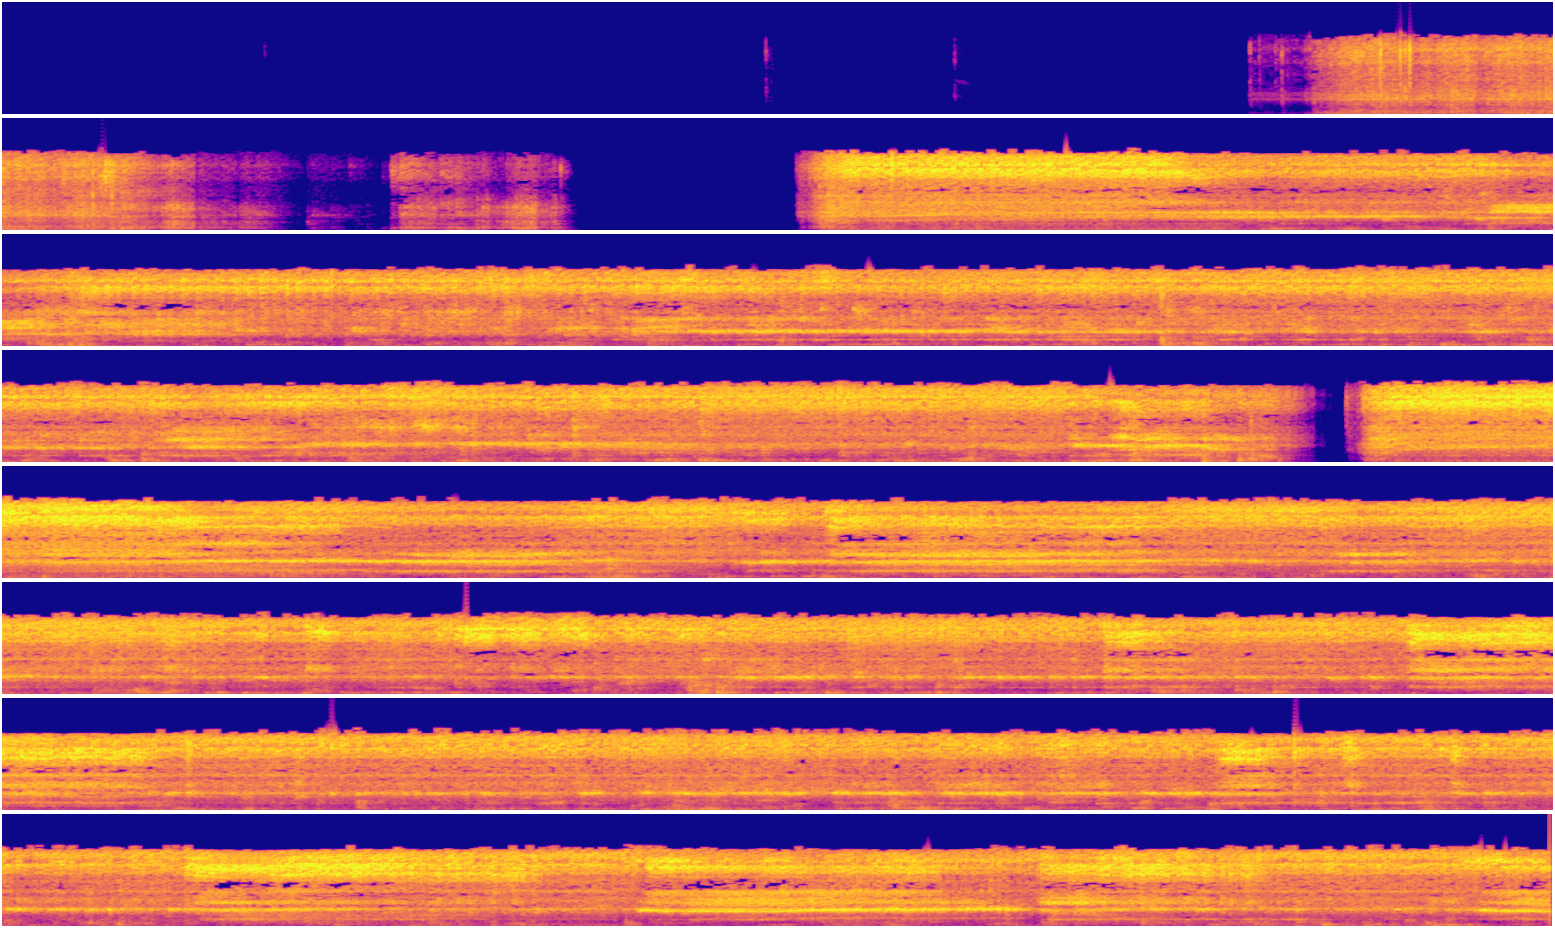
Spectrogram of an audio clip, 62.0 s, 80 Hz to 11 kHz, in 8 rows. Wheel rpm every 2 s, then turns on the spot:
0, 0, 0, 10, 20, 10, 130, 160, 160, 180, 200, 200, 210, 230, 180, 150, 220, 230, 230, 230, 230, 230, 230, 230, 230, 230, 230, 230, 230, 220, 230.
6-10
